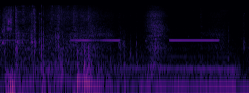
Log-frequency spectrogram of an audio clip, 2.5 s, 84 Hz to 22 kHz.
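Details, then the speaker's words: 2006 Subaru WRX with fuel issues, just fitted with a new AEM fuel pump, on a cold day: key cycled repeatedly, two brief clean high whines over a low hum as the new pump primes normally after install. "Oh, listen to that pump right there. We did our job correctly, so now we can go ahead and finish up putting the rest of the interior in this car."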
